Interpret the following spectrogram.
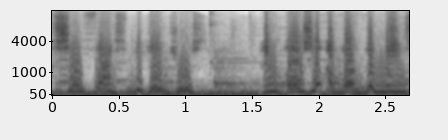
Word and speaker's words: Betelgeuse: It's pronounced as Betelgeuse.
